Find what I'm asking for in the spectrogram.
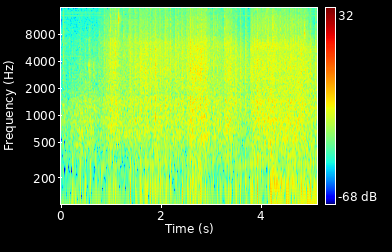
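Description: Steady bursts of helicopter gunfire from a Lynx AH7 in the war strategy game Wargame Red Dragon, dense crackling shots mixed with battlefield rumble, fairly constant and moderately loud throughout, with no talk.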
